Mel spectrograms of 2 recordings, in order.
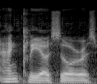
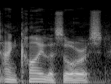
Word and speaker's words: Ankylosaurus: I keep calling it Ankylosaurus, but it's not, it's Ankylosaurus. I always had the L and the Y the wrong way round.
